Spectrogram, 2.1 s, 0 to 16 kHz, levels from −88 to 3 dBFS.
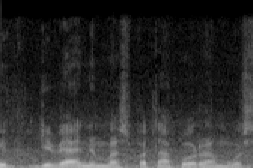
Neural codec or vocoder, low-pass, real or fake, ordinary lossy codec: none; 14.4 kHz; real; AAC, 64 kbps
